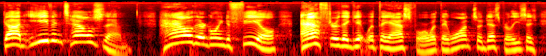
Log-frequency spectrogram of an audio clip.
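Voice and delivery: ordinary talk, nothing marked

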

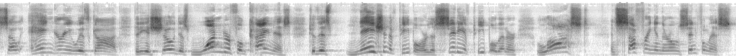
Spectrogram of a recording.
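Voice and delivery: ordinary delivery

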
